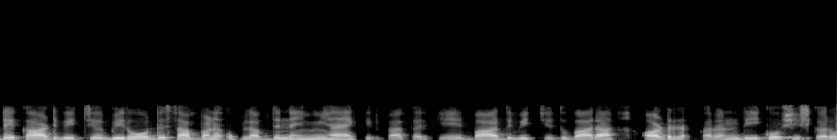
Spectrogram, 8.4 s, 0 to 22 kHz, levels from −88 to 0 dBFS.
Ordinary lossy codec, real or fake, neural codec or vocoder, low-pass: none; fake; codec, 16 kHz, 6 kbps, DAC; 5.4 kHz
